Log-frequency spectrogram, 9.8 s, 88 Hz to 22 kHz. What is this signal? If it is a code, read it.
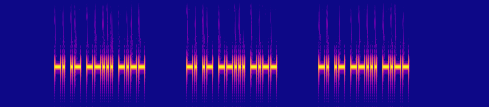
Morse code, heard as a keyed tone, about 32 wpm, 700 Hz. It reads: NA7Y NA7Y NA7Y
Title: USA Call Signs - 4 Characters - Repeated 3x - 30wpm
